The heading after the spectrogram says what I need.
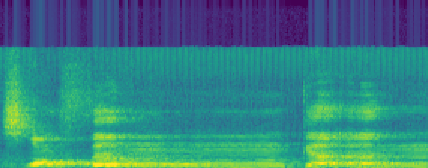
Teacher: mim sukun berhadapan dengan ba, ikhfa syifawi, ya, bibir rapat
